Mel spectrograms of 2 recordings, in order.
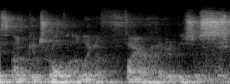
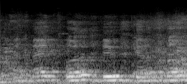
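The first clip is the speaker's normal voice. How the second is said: put-on small child; 11 semitones higher than usual. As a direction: plead like a lost toddler at daycare. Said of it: "like a three-year-old in a daycare".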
